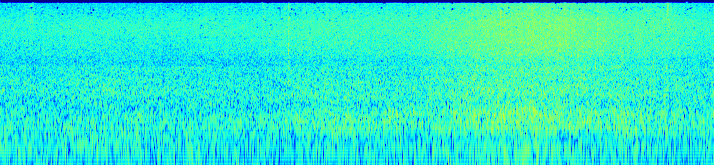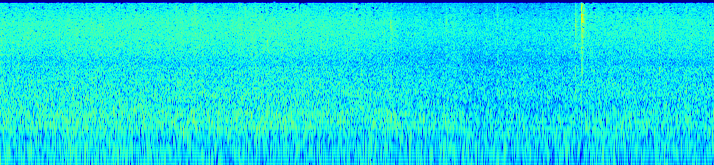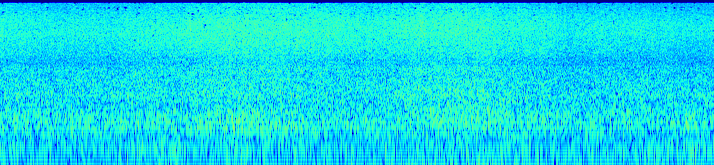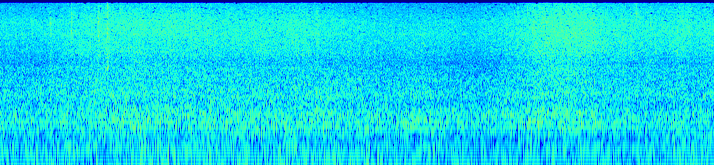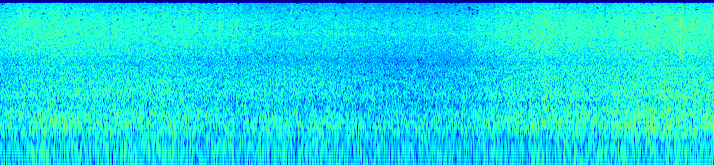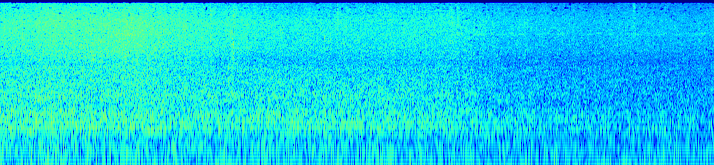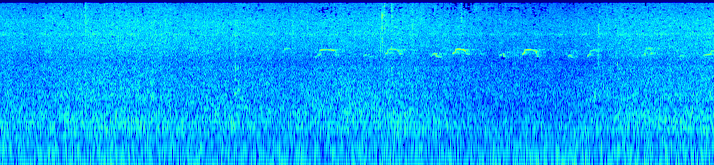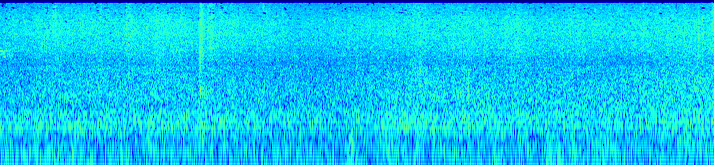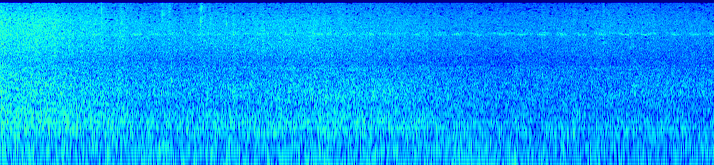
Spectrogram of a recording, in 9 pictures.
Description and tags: wind strong to medium trees leafy branch snaps and tent flaps night crickets slight echo covered acoustic around tent in backyard under trees
wind, trees, medium, strong, tent, crickets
